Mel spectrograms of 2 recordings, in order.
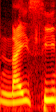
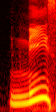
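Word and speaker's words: niece: से बिलीफ, और इसीलिए इसे नाइसी नहीं पढ़ते, भतीजी को नीस पढ़ते हैं। क्या पढ़ते हैं? नीस। नीस, आई ई जो है वो ई बन जाता है, इसलिए नाइसी नहीं पढ़ना है, नीस पढ़ना है इसको।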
